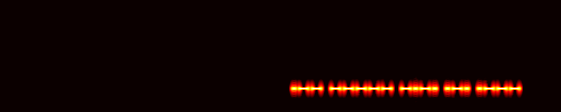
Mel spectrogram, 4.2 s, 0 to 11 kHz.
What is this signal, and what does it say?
Morse code, heard as a keyed tone, about 52 wpm, 700 Hz. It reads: W0CRJ
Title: USA Call Signs - 5 Characters - 50wpm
